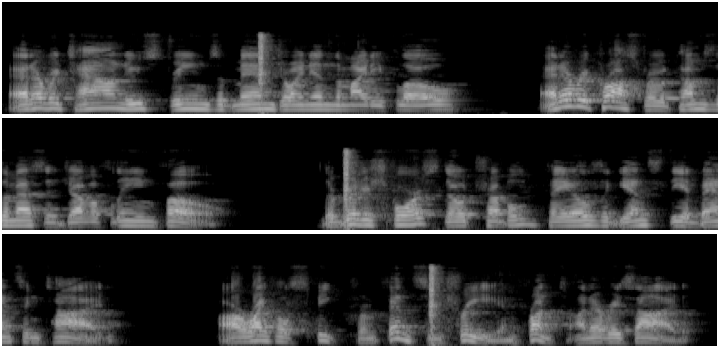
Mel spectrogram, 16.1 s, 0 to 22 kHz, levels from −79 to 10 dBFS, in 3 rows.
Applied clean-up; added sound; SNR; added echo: classical method WPE with log-MMSE.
